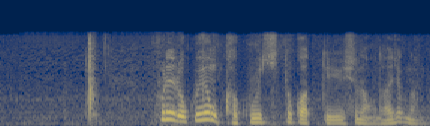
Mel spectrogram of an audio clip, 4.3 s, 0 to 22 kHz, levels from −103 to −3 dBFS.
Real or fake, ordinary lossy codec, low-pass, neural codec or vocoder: real; Opus, 16 kbps; 7.2 kHz; none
